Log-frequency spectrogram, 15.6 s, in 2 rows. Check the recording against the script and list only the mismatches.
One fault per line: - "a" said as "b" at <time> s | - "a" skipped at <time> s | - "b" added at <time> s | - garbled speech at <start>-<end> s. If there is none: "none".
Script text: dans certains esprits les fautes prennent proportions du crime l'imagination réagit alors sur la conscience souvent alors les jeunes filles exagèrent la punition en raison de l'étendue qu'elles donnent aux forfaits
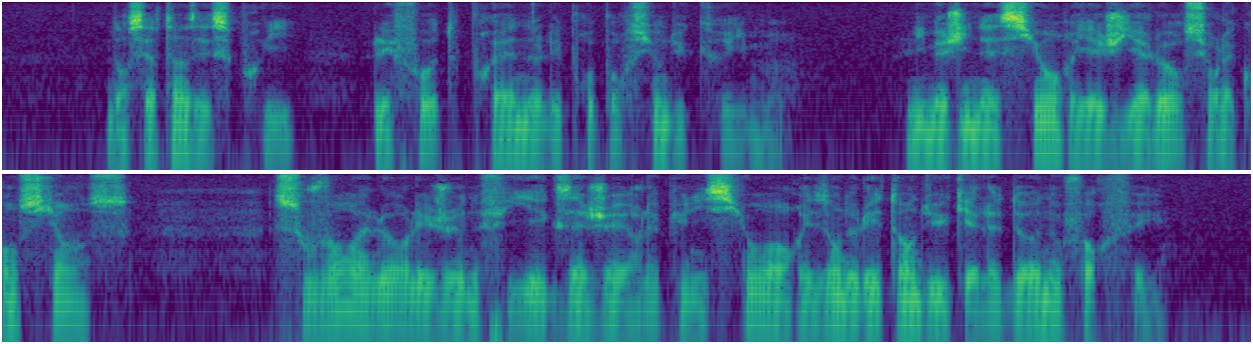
- "les" added at 3.3 s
